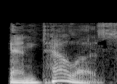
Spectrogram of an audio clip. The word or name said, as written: entellus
